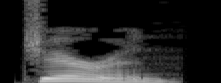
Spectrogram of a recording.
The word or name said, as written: jaran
